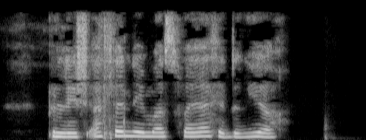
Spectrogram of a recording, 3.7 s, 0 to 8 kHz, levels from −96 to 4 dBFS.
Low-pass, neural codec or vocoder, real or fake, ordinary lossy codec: 7.2 kHz; codec, 16 kHz, 16 kbps, FreqCodec, smaller model; fake; MP3, 48 kbps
